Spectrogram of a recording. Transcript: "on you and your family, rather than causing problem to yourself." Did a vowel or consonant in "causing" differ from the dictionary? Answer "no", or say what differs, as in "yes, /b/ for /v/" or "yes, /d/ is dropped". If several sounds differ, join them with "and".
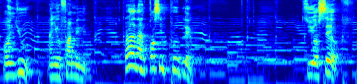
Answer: yes, /s/ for /z/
